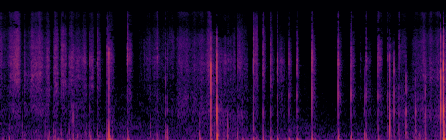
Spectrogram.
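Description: A single thin, flat blue paper banknote is crinkled and rubbed between black-gloved fingers in front of a microphone. Quiet, dry rustling and scratchy friction run throughout, broken by crisp, bright crackles and a few sharper snaps of the paper.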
